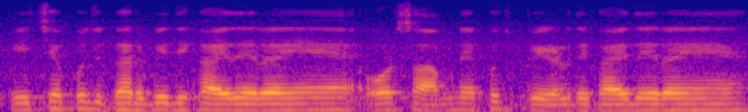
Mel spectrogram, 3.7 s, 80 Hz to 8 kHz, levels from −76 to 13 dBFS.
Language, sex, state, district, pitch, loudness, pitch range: Hindi, male, Uttar Pradesh, Shamli, 125 Hz, -15 LUFS, 120-130 Hz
